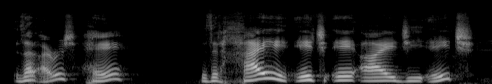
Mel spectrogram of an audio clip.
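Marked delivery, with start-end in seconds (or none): 0.8-2.9 put-on Scotsman accent, higher pitch. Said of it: "And I said it like a Scotsman".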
